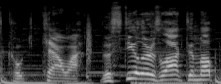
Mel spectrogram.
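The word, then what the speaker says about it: Cowher: me at the time and that's how you pronounce coach cowa the steelers locked him up with the three-year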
